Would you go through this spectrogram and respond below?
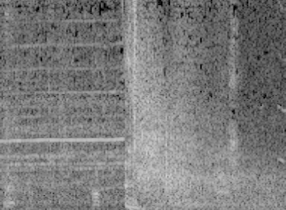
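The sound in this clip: A single loud gunshot fired at a pack of black-furred animals in falling snow: one sharp, heavy blast that rings out and slowly decays.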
